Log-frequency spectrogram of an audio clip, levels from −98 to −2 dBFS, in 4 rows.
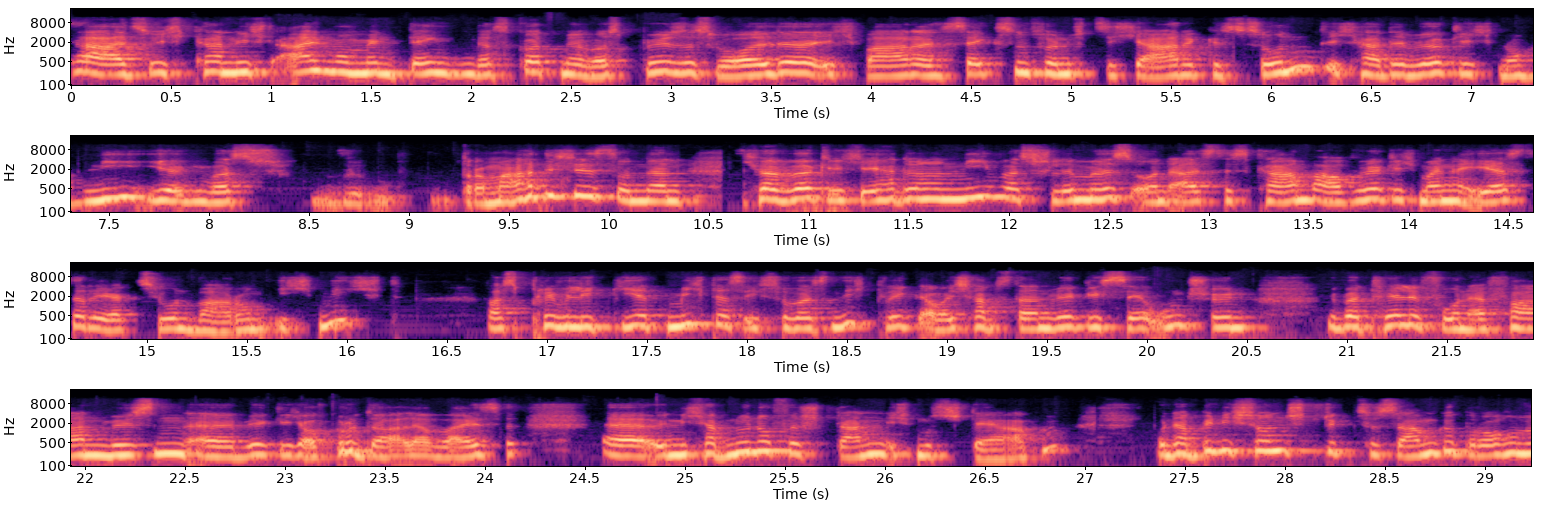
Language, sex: German, female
